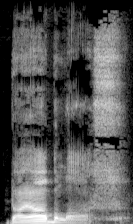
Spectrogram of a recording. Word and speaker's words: Diabolos: word diabolos, number 1228.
